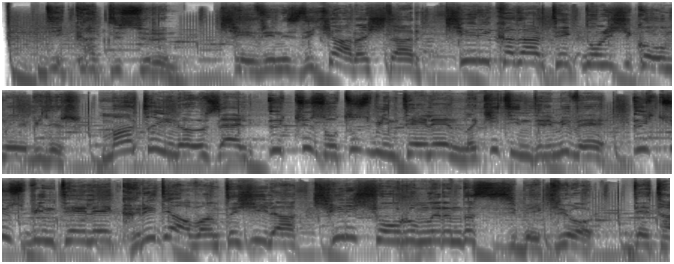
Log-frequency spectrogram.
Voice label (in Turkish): reklam spot; chery mart 2025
